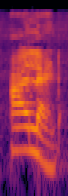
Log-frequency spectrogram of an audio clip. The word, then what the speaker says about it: island: Children, here is a spelling of island, I-S-L-A-N-D. In this word, S is silent, so we spell it as island.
